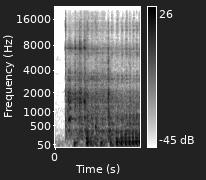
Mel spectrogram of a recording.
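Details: Four-wheeler after replacing failed starter solenoid with new connectors: after brief silence engine catches at once and settles into an even steady idle with regular beat; clean normal start.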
